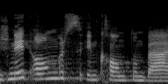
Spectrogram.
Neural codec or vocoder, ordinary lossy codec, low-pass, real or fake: none; MP3, 48 kbps; 14.4 kHz; real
